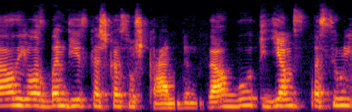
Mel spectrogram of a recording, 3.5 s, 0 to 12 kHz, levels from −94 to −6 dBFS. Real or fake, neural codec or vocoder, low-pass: fake; codec, 44.1 kHz, 3.4 kbps, Pupu-Codec; 10.8 kHz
